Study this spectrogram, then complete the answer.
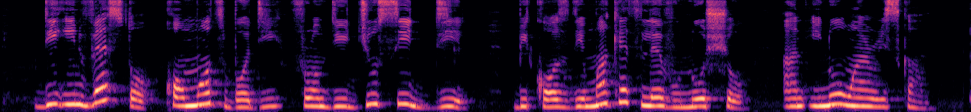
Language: Nigerian Pidgin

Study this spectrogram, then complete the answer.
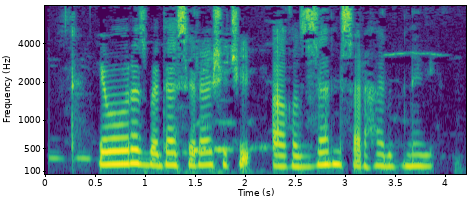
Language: Pashto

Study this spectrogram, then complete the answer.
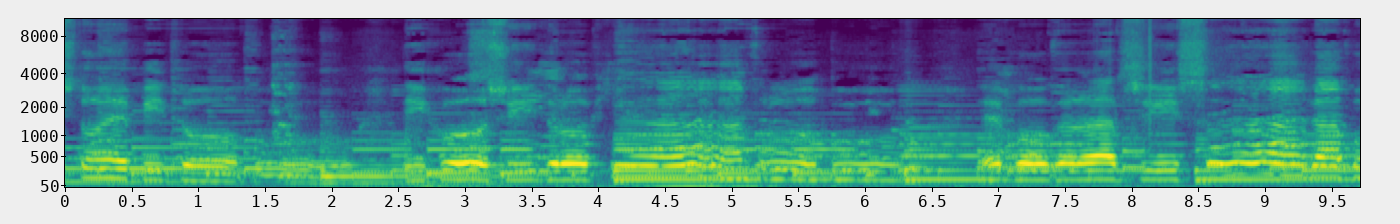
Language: Greek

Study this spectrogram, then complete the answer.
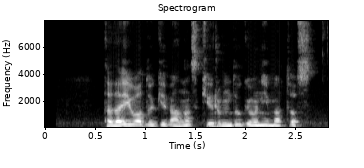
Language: Lithuanian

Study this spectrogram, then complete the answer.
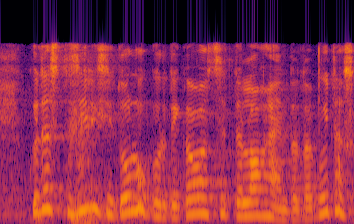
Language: Estonian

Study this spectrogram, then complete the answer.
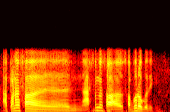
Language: Odia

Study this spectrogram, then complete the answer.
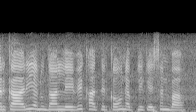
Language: Bhojpuri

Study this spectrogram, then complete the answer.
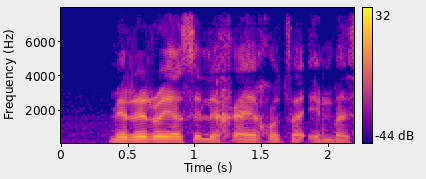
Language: Tswana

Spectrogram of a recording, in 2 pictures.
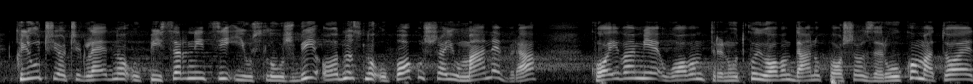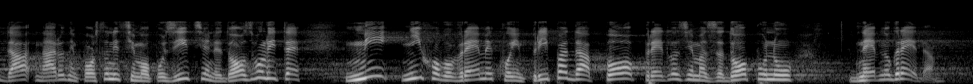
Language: Serbian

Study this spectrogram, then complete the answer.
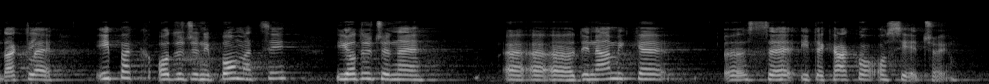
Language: Croatian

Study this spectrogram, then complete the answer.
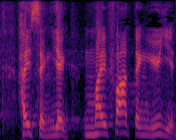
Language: Cantonese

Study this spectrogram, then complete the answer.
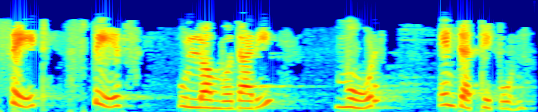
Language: Bangla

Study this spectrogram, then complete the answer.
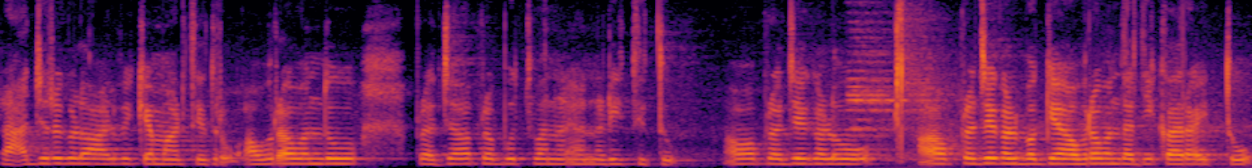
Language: Kannada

